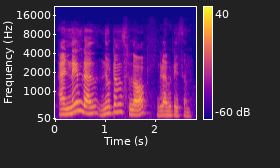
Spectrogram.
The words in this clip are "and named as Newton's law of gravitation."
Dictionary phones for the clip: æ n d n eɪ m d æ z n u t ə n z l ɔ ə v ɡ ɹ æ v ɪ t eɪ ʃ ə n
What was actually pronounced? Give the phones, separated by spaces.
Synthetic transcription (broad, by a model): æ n d n eɪ m d æ z n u t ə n s l ɔ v ɡ ɹ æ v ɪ t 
